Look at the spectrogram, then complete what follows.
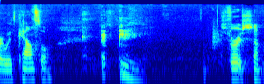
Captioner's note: clears Throat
